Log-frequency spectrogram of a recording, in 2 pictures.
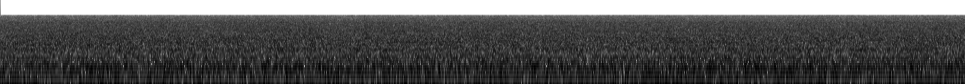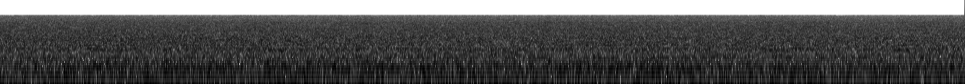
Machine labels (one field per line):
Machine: slide rail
